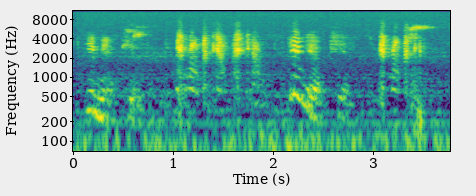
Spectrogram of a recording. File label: kiss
